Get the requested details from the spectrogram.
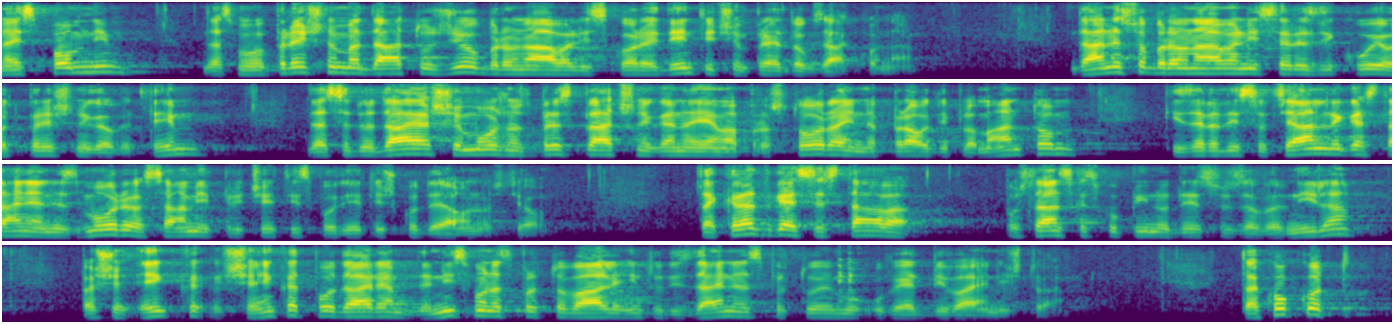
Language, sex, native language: Slovenian, male, Slovenian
